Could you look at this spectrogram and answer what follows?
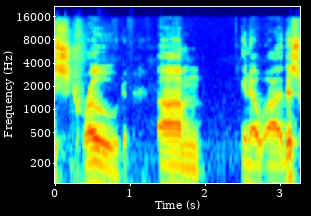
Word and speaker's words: Strode: the role of Lori Stroud Laurie Strode not Stroud maybe that's the way they pronounce it in Pennsylvania but it is Lori Strode um you know uh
